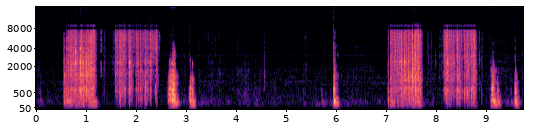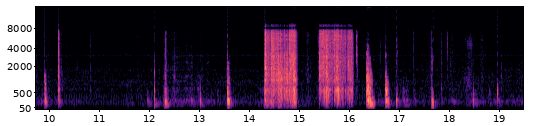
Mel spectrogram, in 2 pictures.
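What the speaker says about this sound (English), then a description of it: "the deck just kind of fell out of my hands" A tarot card deck slipping from the hands and spilling, heard as three separate bursts of papery riffling and slapping, each trailing off into scattered taps as cards land, fairly close with quiet gaps between.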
